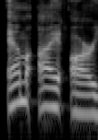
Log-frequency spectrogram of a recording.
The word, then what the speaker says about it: Miru: It is spelled M I R U, but I'm pretty sure that it's pronounced Mir because Japanese words tend to have a silent U at the end.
